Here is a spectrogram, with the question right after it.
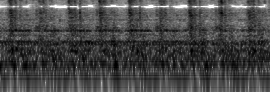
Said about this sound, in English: This is what happens when you sew on camera.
